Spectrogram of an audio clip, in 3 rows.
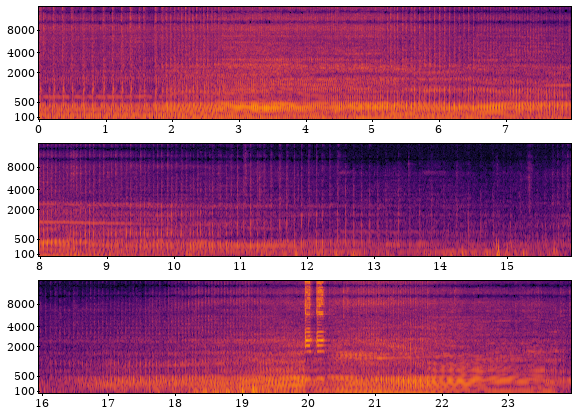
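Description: A 1954 Fuldamobil NWF 200 microcar engine running loud and close for a long stretch, its buzzy note rising and falling as it drives by, easing briefly, then swelling again.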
